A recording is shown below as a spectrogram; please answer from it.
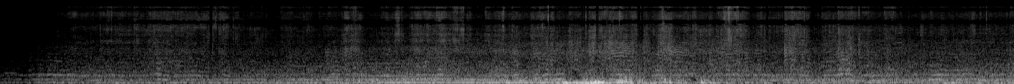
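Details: A hornet on a honeycomb with the queen is attacked by honeybees; its low, droning wing buzz blends into the steady hum of the many bees around it.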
